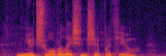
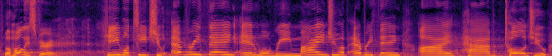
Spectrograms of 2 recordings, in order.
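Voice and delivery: higher, slower, ringing out each word; excited proclamation; 7 semitones higher than usual. Shown as a demonstration. Preacher reading John fourteen six to the church, excited and slow. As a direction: preach it with a big lift of joy. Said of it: "woo, baby".

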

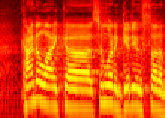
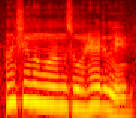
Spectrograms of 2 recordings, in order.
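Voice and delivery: Italian mobster voice; 3 semitones higher than usual. Pretend. Preacher jokily rereads Jephthah's challenge, mock Italian mobster voice. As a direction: put on a mock Italian gangster accent. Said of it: "in an Italian mobster voice".

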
